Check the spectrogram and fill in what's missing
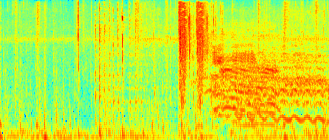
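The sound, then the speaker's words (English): Uneven clopping of horse hooves over a busy, rumbling background, followed by a loud horse whinny with a shaky, wavering pitch that carries to the end. “I hear horse hooves.”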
